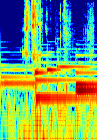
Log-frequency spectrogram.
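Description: A crisp, crackling bite into crunchy food, with a burst of sharp crunches followed by a few softer crackles, over a steady low musical hum.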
